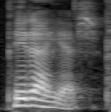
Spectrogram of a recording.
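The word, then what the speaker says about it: Piedayesh: Wir sitzen in Berlin im Atelier von Leila Pedesch? – Pederjesch. – Pedesch. – Wie Peter Hirsch, nur ganz zart ausgesprochen.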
